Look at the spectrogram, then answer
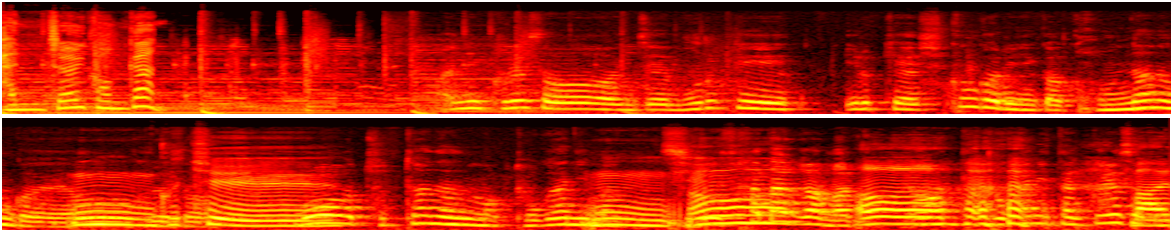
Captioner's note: voiceover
